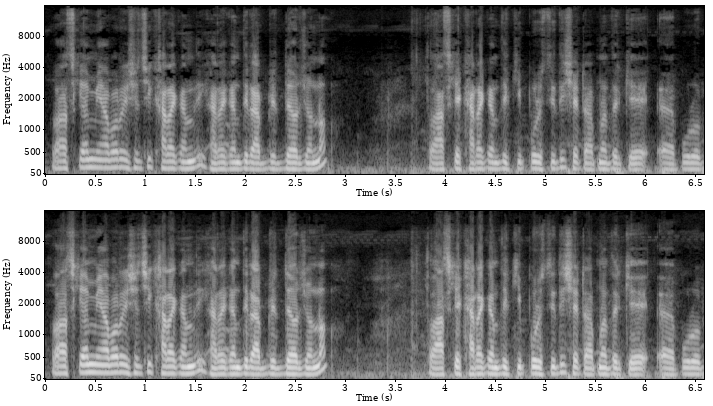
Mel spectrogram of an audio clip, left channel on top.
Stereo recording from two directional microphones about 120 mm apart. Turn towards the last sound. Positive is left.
turn(degrees=-10)  # may be behind; listen again after turning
